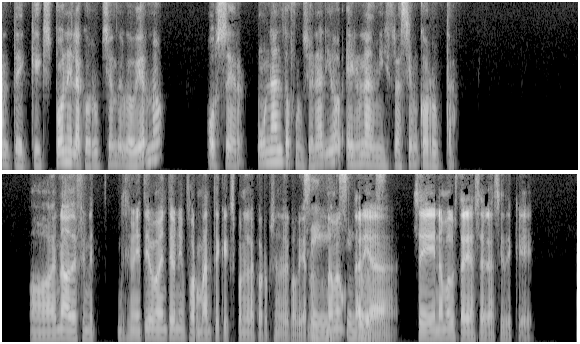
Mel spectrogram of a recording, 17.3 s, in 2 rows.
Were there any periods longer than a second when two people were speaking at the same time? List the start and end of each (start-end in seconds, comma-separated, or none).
13.1-14.4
